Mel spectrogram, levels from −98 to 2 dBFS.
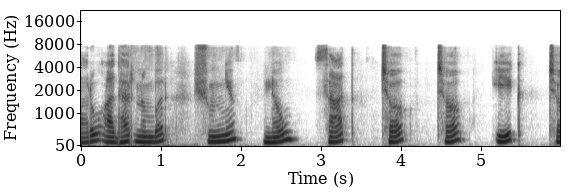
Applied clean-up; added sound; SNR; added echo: neural mask model DeepFilterNet 3.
